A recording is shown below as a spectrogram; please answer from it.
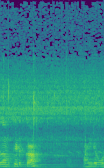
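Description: Hot oil sizzling steadily as fried rice rolls are lifted out of it on a steel slotted spoon, with a voice over it near the start and again near the end.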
